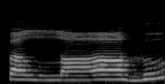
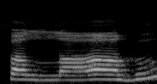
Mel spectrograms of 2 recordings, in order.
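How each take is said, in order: Both takes have the same delivery.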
